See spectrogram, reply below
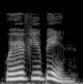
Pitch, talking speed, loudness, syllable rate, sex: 225 Hz, 285 wpm, -15 LUFS, 6.9 syllables/s, female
